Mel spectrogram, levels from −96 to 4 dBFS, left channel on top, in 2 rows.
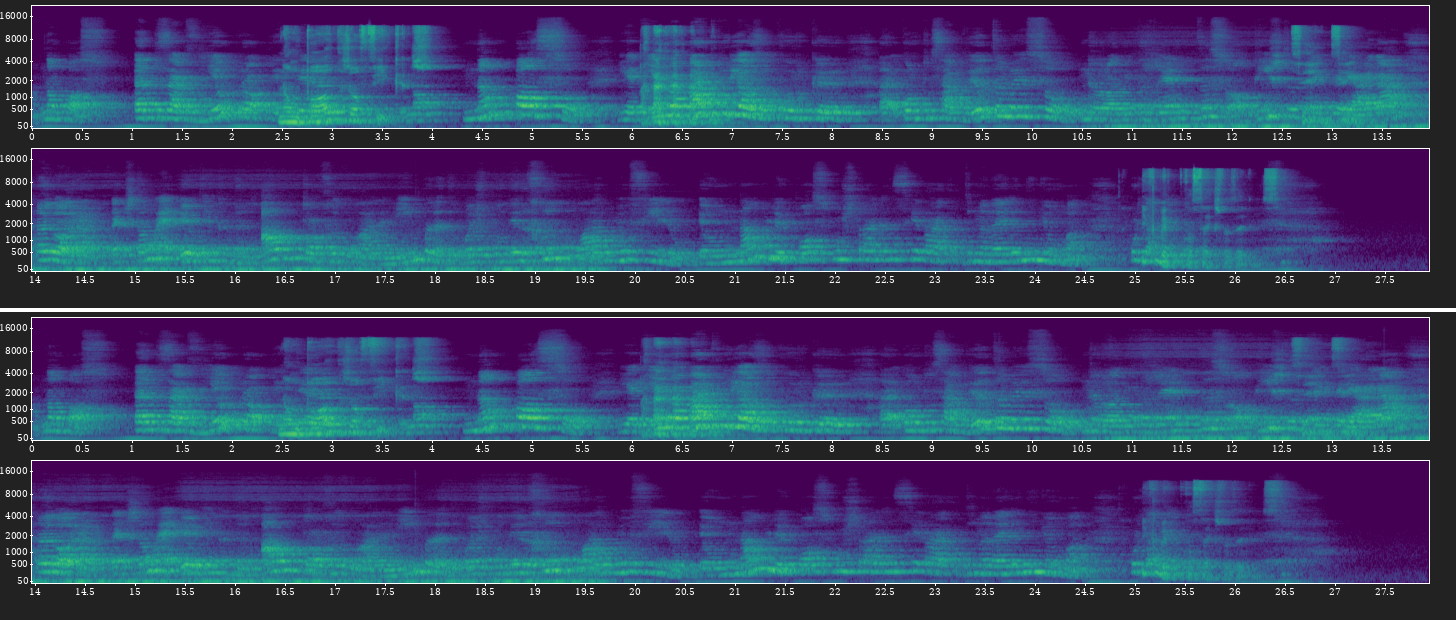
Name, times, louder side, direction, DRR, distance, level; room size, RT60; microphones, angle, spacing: voice 1, 0.1-0.7 1.0-3.0 3.7-3.9 4.3-25.4 26.3-26.9, equal, 55° left, -6 dB, 1.7 m, -35 dB
voice 2, 2.5-4.0 6.1-6.7 12.6-13.3 25.1-26.4, left 4 dB, 35° left, 8 dB, 0.4 m, -34 dB
sound 1, 10.5-19.7, right 1 dB, 30° right, 0.8 m, -42 dB
10.0 x 3.9 x 3.5 m, 1.2 s
head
